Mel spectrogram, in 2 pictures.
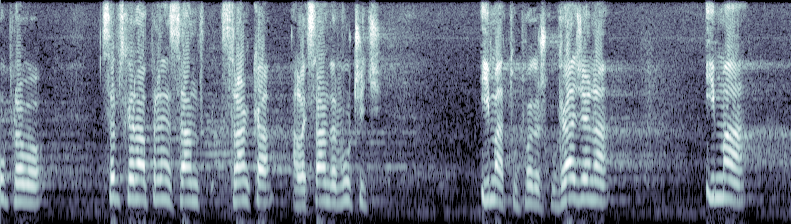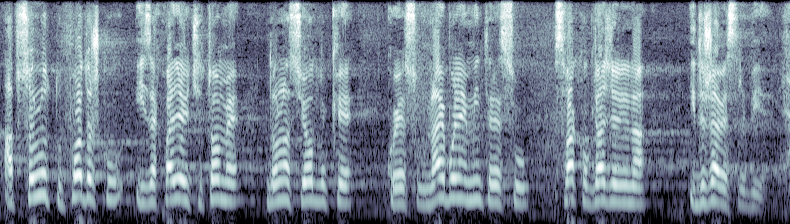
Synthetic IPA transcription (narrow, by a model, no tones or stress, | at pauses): upɾaʋo̞ | sr̩pskanapɾed̪nast̪ɾaŋkaːle̞ksand̪aɾʋut͡ʂit͡ɕ | imat̪uːpo̞d̪ɾ̩ʃkuɡɾad͡ʑana | imaː | pso̞lut̪nupo̞d̪r̩ʃkuizaxʋaːʎujut͡ɕit̪o̞me̞ | d̪o̞no̞sio̞d̪lˠuke̞ | ko̞jesuːnajbo̞ʎe̞mint̪e̞ɾe̞su | sʋako̞ɡɾad͡ʑanina | id̪r̩ʒaʋe̞sr̩bije̞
